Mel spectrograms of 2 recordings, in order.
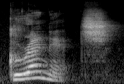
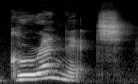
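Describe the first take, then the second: Both takes have the same delivery.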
